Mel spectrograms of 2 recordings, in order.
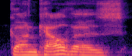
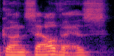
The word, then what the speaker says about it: Goncalves: is she pronounces Goncalves instead of Gonalves. And I thought that Steve and and the family have all referred to themselves as with a soft C. Gon Gonalves, not Goncalves, with a hard C.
